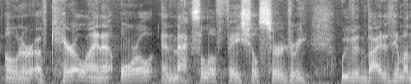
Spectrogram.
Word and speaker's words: maxillofacial: Maxillofacial surgeon.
